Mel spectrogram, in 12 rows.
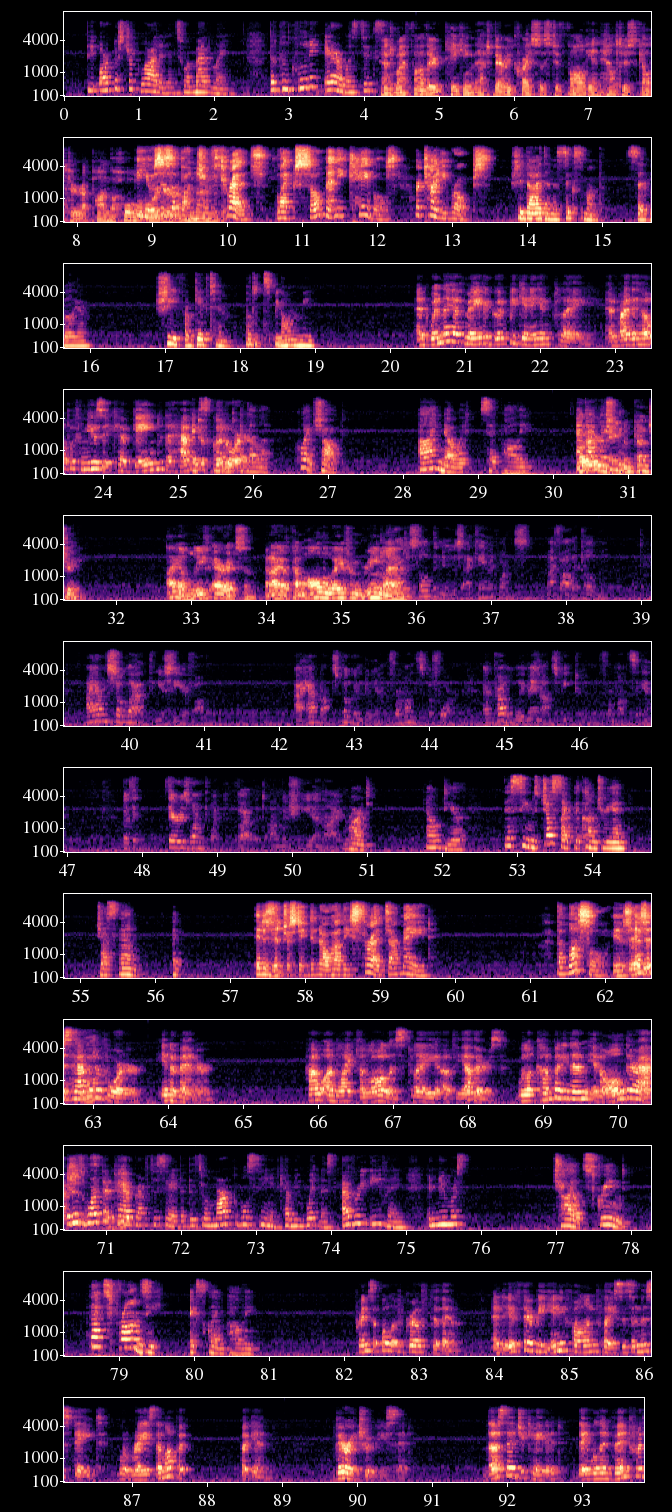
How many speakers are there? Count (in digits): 8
